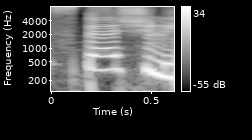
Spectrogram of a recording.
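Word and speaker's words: especially: आई एम हिम स्पेशली ई स्पेशली यहां पर स्पेशली हम लोग पढ़ते हैं ई साइलेंट है एस पी ई सी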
